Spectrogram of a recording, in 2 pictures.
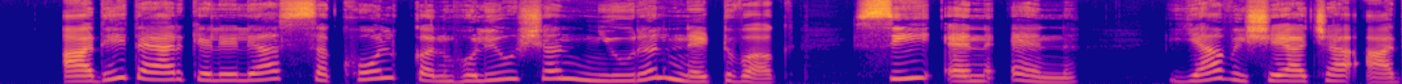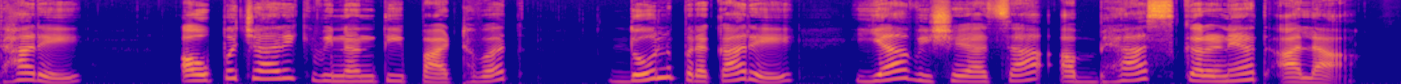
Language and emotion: Marathi, neutral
